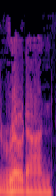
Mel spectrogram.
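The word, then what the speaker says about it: Rodón: It's Rodon. There's only one N.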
